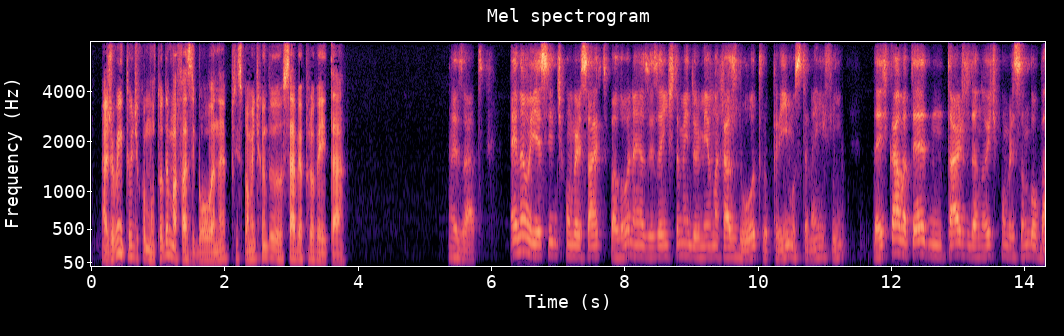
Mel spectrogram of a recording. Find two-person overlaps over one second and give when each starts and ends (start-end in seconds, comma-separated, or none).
none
